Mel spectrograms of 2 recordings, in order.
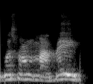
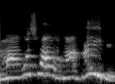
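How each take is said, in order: First: The plea repeated, dropping back down; fading panic. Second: Higher and fast, retelling panic; mock frantic plea to Mom; panicked plea. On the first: Retold or imitated. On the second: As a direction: blurt it out to Mom, frightened and rushed. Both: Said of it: "now I'm crying".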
